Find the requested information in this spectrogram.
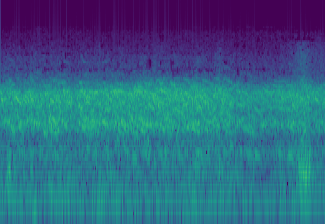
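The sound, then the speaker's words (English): A crowd of farm birds, from which one is being picked out to raise for Thanksgiving, squawks and honks nonstop, a dense, loud chorus of overlapping cries filling the whole stretch with no pauses and no talking. “Picking out the bird you're going to raise for Thanksgiving.”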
